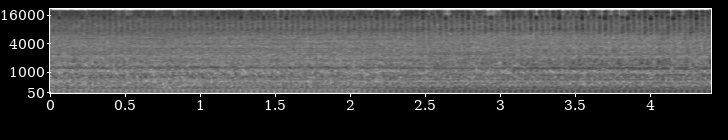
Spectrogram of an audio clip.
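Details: Opel Astra H GTC 1.8 at idle: a fast, regular light tick over the engine note that holds its rhythm as the revs lift slightly. Engine ticking at idle.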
